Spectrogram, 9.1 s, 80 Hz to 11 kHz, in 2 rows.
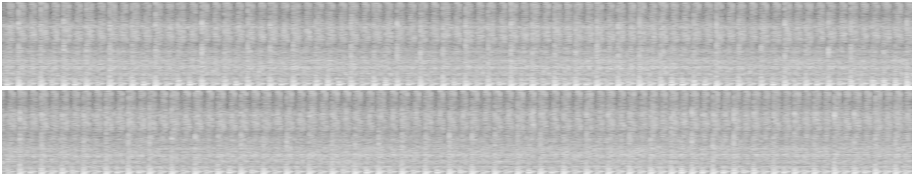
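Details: O.S. FS-91S II four-stroke glow engine on test stand, first run: fast, crisp, even popping held at a constant pitch with no misses or sag. Owner says it feels freer once at operating temperature; normal running.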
